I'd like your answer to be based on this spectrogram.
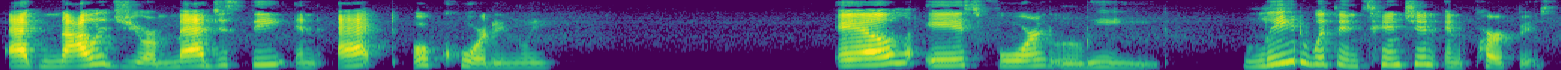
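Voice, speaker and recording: Female storytime reader, fairly high voice, very animated intonation, unhurried and encouraging, for a children's picture book. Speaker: storytime host reading aloud.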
